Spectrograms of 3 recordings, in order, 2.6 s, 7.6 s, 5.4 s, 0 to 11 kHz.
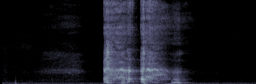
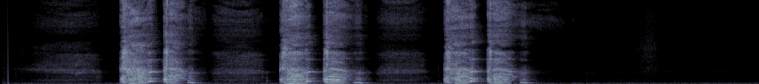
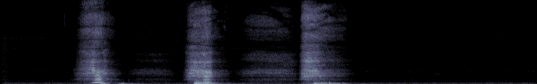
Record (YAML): cough_length: 2.6 s
cough_amplitude: 5536
cough_signal_mean_std_ratio: 0.4
three_cough_length: 7.6 s
three_cough_amplitude: 7381
three_cough_signal_mean_std_ratio: 0.43
exhalation_length: 5.4 s
exhalation_amplitude: 4830
exhalation_signal_mean_std_ratio: 0.34
survey_phase: beta (2021-08-13 to 2022-03-07)
age: 18-44
gender: Female
wearing_mask: 'No'
symptom_none: true
smoker_status: Ex-smoker
respiratory_condition_asthma: false
respiratory_condition_other: false
recruitment_source: REACT
submission_delay: 1 day
covid_test_result: Negative
covid_test_method: RT-qPCR
influenza_a_test_result: Negative
influenza_b_test_result: Negative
